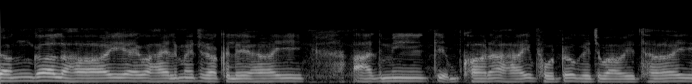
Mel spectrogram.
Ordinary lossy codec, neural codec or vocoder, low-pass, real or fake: none; codec, 16 kHz, 16 kbps, FreqCodec, smaller model; 5.4 kHz; fake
